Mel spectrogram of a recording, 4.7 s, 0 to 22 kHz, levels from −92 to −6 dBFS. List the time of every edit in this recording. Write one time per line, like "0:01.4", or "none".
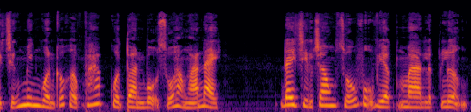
0:03.1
